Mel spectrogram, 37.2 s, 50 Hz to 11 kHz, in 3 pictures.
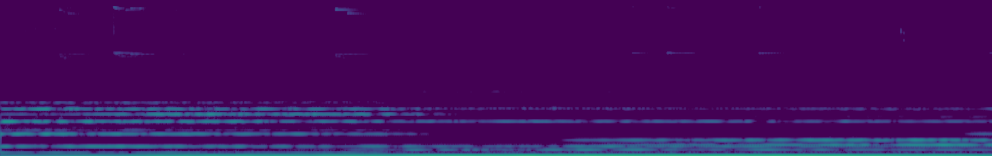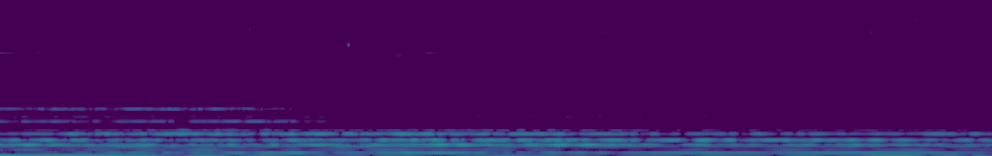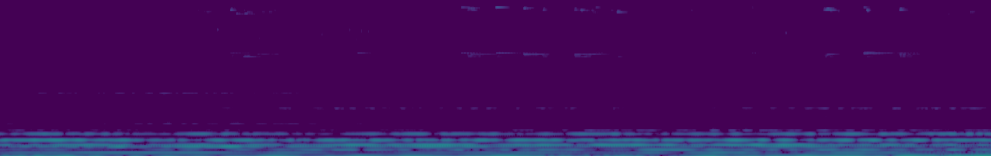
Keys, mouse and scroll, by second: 3.1 middle click, 7.3 middle click, 9.0 l, 10.0-10.3 scroll down 1, 10.8 middle click, 15.2-17.3 middle drag, 15.2 shift+a, 16.6-17.3 scroll up 2, 17.3 click, 21.7-27.1 drag, 33.0 x, 33.2-34.1 scroll down 2, 34.1 click, 35.4 click, 35.8-36.4 scroll up 2, 36.0-37.1 shift+middle drag, 36.8 scroll up 1.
